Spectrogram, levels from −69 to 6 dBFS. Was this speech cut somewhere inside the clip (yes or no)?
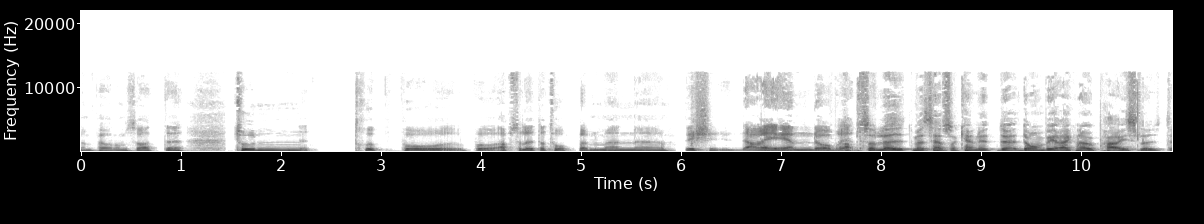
yes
